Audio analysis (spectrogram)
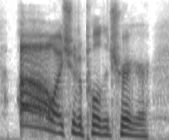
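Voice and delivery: ordinary talk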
